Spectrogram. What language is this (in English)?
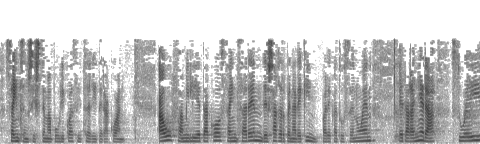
Basque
